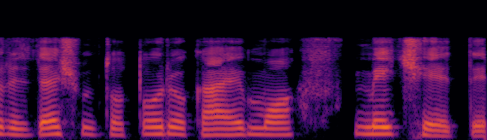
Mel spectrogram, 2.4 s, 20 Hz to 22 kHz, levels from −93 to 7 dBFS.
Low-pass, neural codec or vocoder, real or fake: 7.2 kHz; codec, 16 kHz, 4.8 kbps, FACodec; fake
